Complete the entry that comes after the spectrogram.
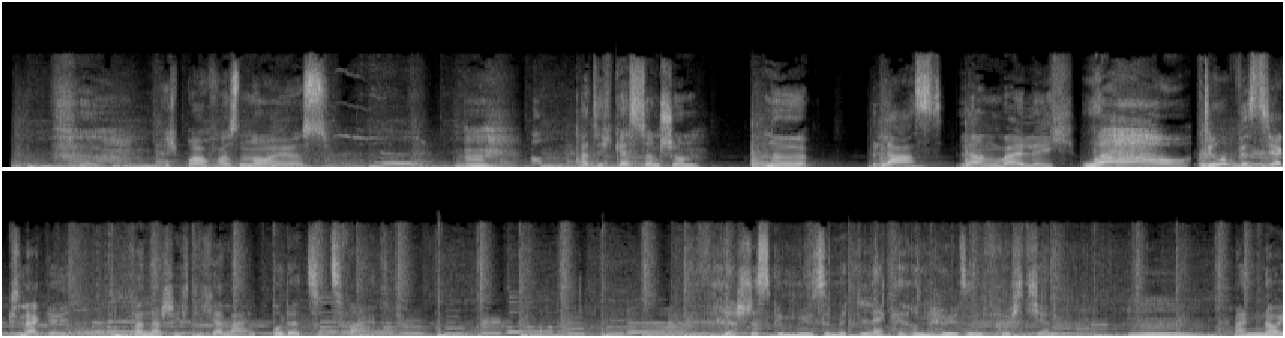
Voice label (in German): TV Spot; Veggie Love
